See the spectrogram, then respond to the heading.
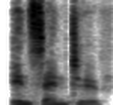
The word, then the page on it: incentive: Indian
